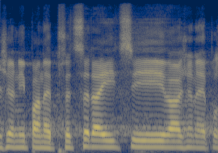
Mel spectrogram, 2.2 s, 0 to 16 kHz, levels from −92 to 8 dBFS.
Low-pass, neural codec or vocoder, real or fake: 14.4 kHz; autoencoder, 48 kHz, 128 numbers a frame, DAC-VAE, trained on Japanese speech; fake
